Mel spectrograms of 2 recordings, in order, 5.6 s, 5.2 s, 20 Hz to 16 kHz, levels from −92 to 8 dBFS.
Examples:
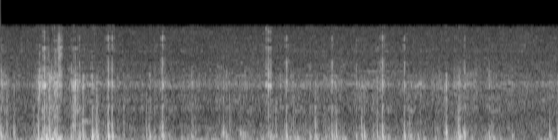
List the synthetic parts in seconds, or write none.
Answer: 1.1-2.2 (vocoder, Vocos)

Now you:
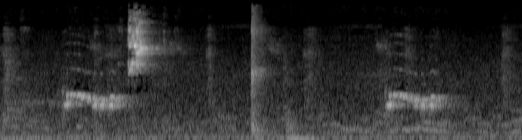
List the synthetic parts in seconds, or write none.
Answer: 0.4-2.1 (vocoder, BigVGAN v2); 2.6-4.5

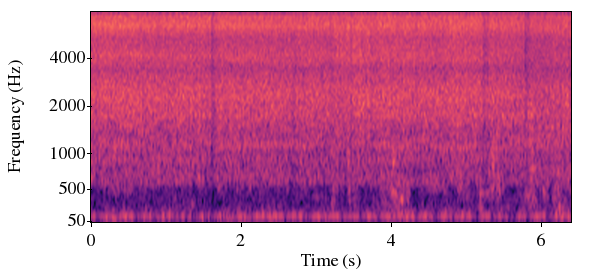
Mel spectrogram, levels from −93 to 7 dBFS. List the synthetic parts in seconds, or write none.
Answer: none

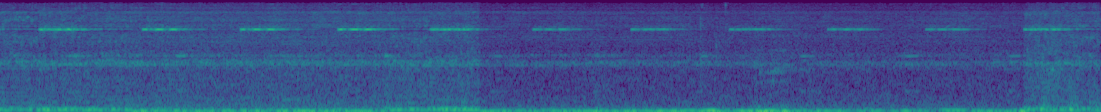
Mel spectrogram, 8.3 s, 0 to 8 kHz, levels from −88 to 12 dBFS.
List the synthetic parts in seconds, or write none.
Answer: 0.0-1.0 (vocoder, HiFi-GAN); 2.9-3.6; 7.7-8.3

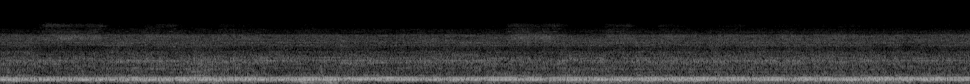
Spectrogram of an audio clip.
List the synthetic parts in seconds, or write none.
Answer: 0.0-6.2 (codec, SNAC); 9.0-9.7

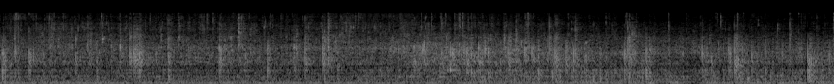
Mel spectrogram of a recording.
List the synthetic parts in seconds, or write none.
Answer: 6.5-7.0 (codec, DAC)

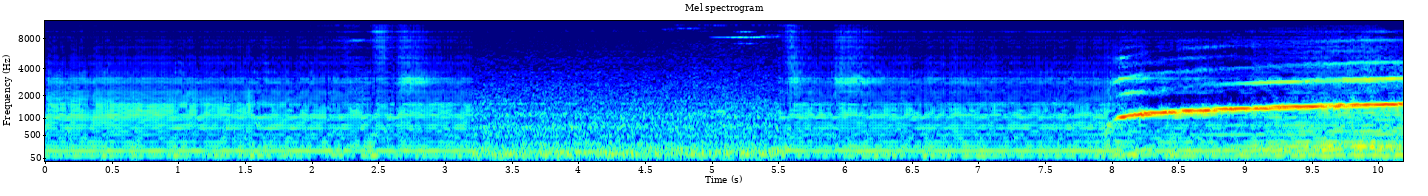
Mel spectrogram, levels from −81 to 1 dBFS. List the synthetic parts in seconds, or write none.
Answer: 0.0-3.2 (vocoder, BigVGAN v2); 5.5-10.2

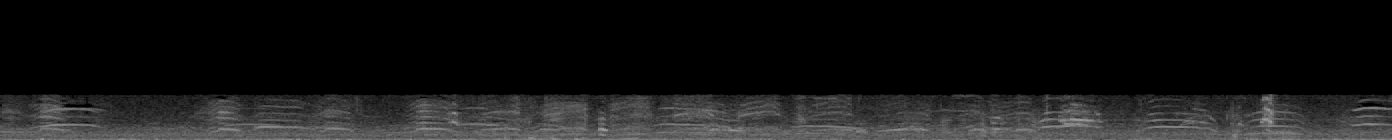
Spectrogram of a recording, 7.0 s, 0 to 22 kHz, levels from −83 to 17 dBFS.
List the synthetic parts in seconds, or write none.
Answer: 2.4-7.0 (vocoder, BigVGAN v2)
